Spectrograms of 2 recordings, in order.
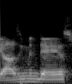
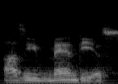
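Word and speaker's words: Ozymandias: year ago is the ozy menas one yes although see I'm not even saying it right it's Azie mandas yes it's Azie mandas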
